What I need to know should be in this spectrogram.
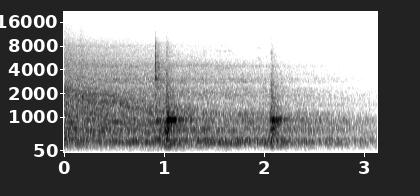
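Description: Small wooden pieces knock on a table.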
